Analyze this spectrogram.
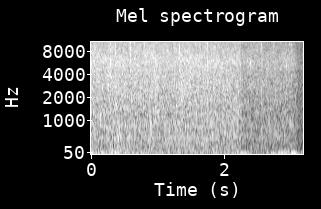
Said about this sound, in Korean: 이런 빗소리를 갖다가 뭐 듣고 있는다거나 그러면 마음이 좀 평안해지죠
